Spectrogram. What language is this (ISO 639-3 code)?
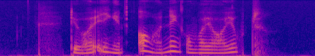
swe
